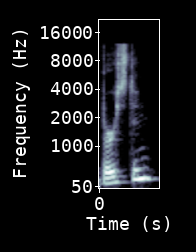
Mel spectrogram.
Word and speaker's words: Burston: How do you say your last name? Is it Burston? Yes, that's it.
